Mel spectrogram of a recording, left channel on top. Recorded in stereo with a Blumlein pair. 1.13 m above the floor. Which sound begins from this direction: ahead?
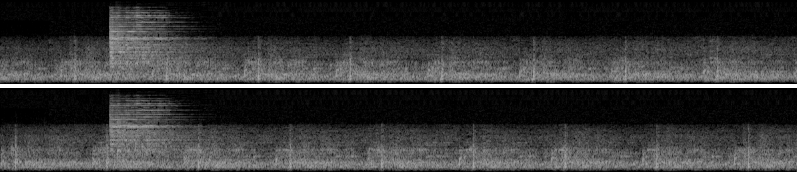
Cutlery clinking, at 1.1 s.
